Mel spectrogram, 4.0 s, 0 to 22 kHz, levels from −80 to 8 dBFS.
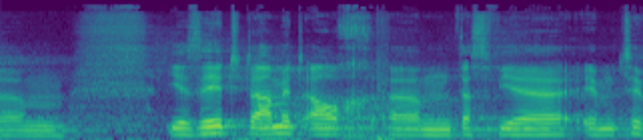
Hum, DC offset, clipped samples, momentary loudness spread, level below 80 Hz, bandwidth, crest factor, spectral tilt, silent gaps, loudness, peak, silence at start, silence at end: none; under 0.1%; under 0.1%; 13 LU; -44 dBFS; 19 kHz; 20 dB; -4.5 dB/octave; none; -19 LUFS; 0 dBFS; 0 s; 0 s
